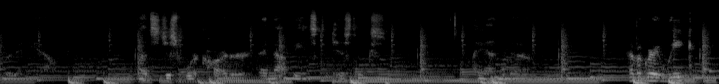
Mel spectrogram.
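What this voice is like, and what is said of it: Hoarse, strained, fading voice. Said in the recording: “I'm losing my voice because I'm preaching the gospel. I had to sacrifice my voice today.”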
